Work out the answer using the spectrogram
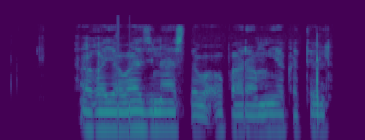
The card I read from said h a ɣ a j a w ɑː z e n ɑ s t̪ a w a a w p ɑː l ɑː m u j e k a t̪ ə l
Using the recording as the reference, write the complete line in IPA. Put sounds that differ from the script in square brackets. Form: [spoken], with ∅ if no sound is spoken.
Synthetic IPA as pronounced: h a ɣ a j a w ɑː z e n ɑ s t̪ a w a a w p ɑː [ɾ] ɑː m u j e k a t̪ ə l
